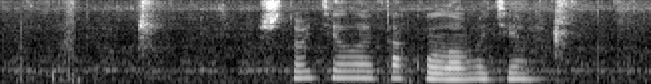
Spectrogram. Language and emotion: Russian, neutral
